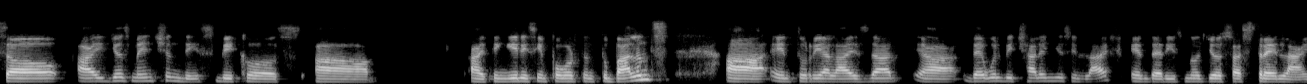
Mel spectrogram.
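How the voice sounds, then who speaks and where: With a Colombian accent, a man speaks at a fairly slow pace and fairly high pitch, his intonation fairly even. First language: Spanish. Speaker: youth policy officer. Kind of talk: interview.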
